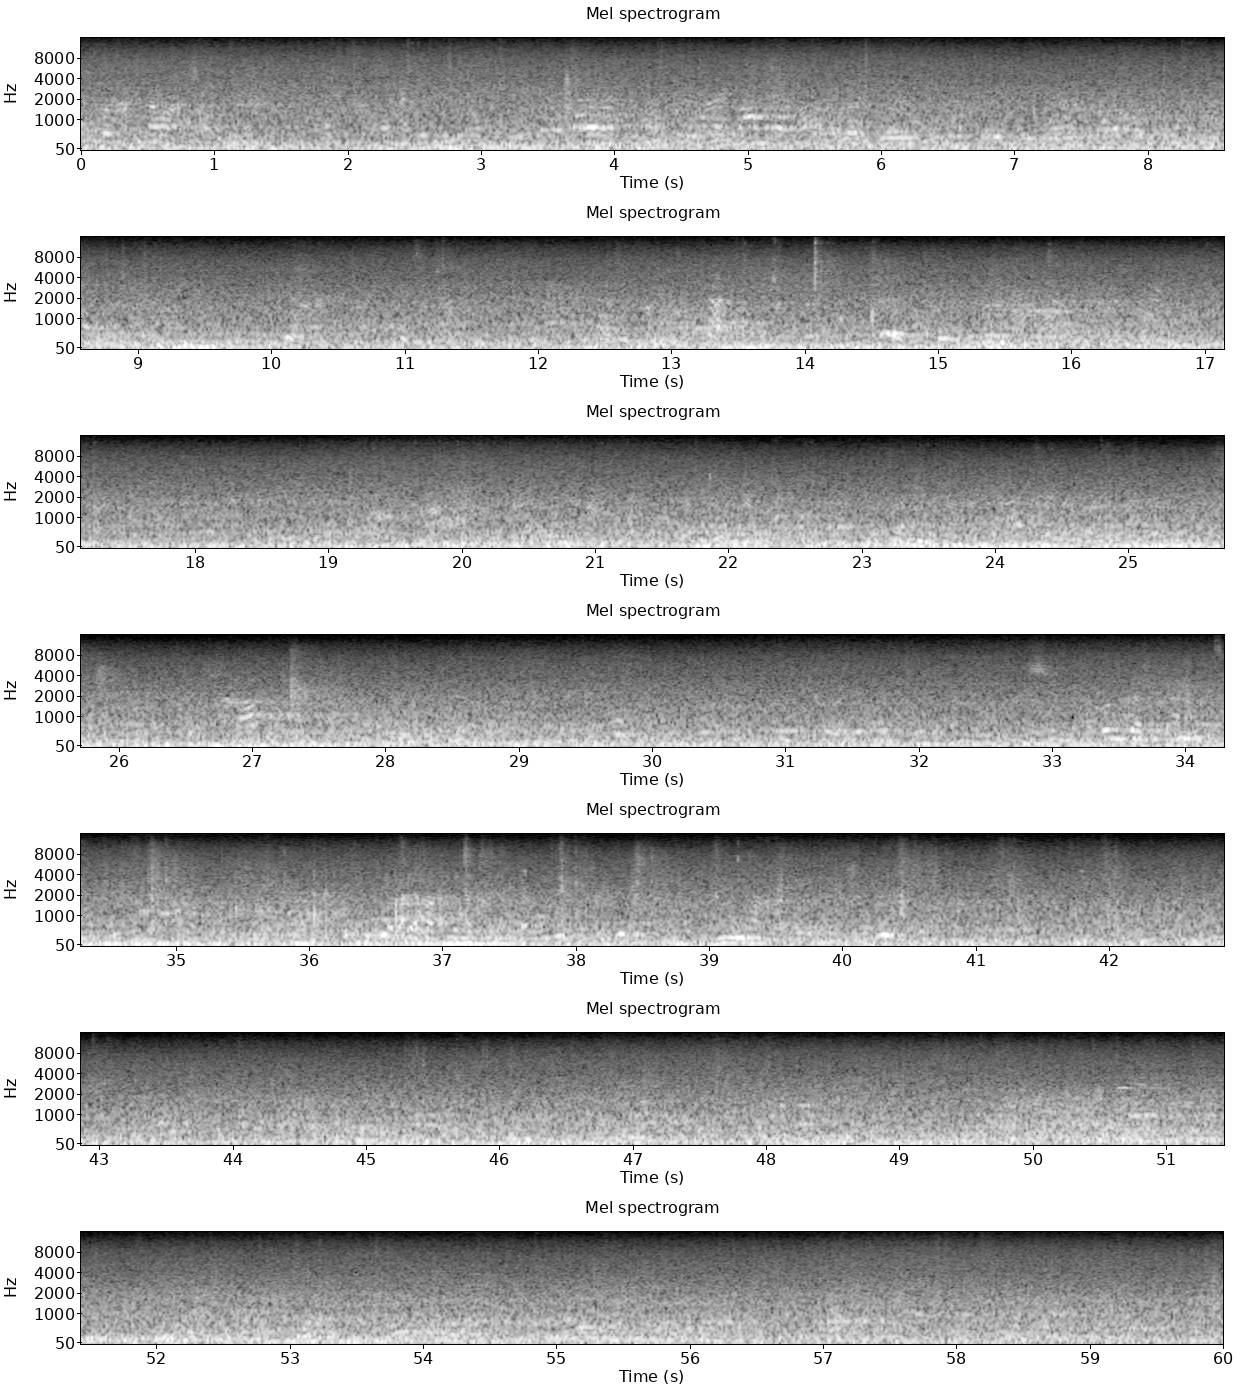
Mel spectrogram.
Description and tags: Square, Piazza, Plaza with few people - Stereo Ambience
A wide square in front of a church with only a few people, almost no traffic noise, summer in the city
ambiance, ambience, ambient, atmo, atmos, atmosphere, background, background-sound, field-recording, stereo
